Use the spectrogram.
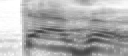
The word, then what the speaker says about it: cadger: My mind to लेट you know guys is कैजर। CADGER, कैजर। यस, आप लोग अगर चाहें तो इसको पेन एंड पेपर लेके स्पेलिंग नोट कर सकते हैं, CADGER, कैजर।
